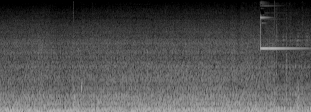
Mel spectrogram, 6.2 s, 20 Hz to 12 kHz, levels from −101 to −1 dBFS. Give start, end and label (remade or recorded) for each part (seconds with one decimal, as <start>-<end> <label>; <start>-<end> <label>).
0.0-2.3 recorded; 2.3-3.0 remade; 3.0-6.2 recorded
